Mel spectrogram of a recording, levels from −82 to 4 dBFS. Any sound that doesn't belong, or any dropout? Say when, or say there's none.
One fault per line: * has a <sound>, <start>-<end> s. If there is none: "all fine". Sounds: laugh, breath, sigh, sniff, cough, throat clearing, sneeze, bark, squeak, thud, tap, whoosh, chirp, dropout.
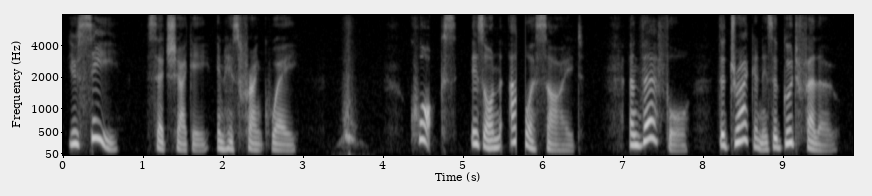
* has a whoosh, 3.3-3.9 s
* has a dropout, 5.7-5.8 s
